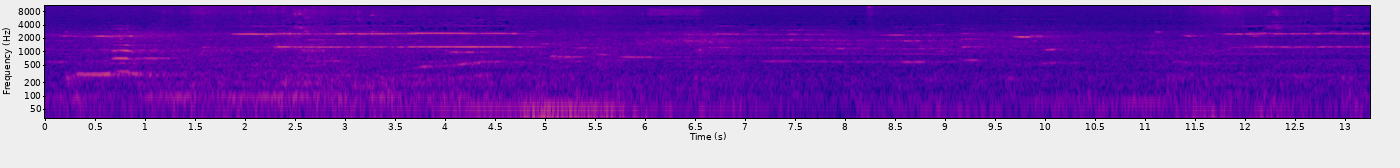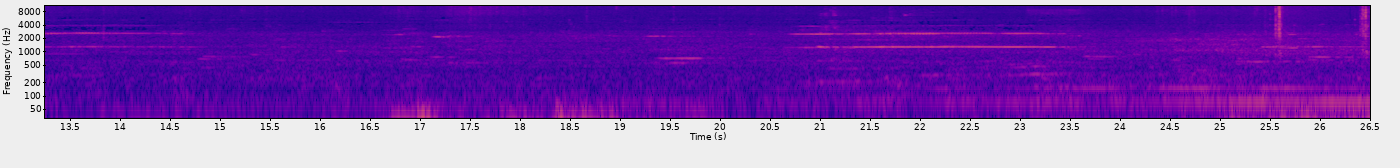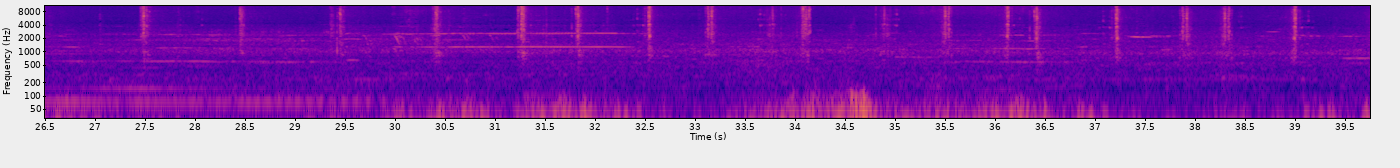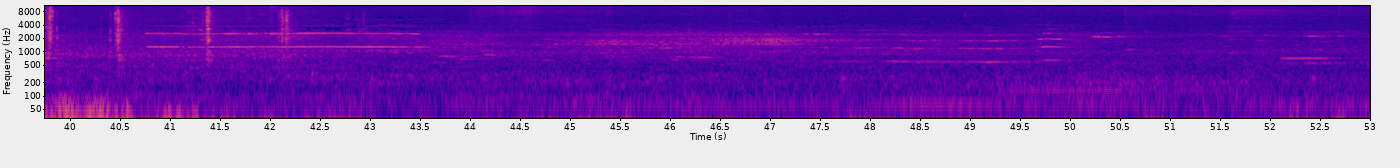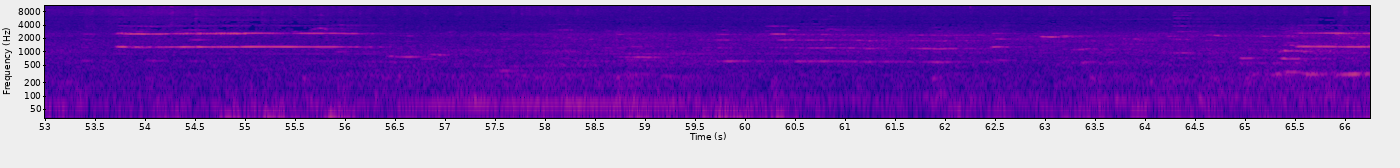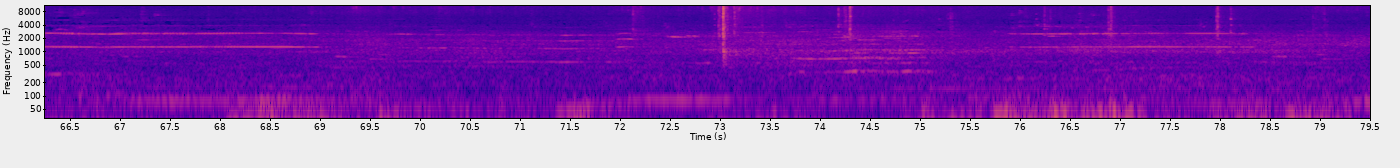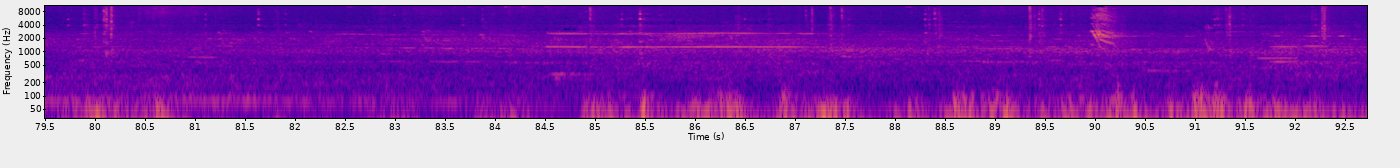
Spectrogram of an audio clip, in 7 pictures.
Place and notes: East Visby, Visby, Sweden - Sad factory
"Sad factory" near Visby (near Terranova area) - a squeaky factory which sounds musical. One can distinguish "music instruments" like "flutes" and "drums" among these noises. Squeaky melodies were more complicated if the weather were windy. Seagulls, flag masts and cars are on background.
25 August 2005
